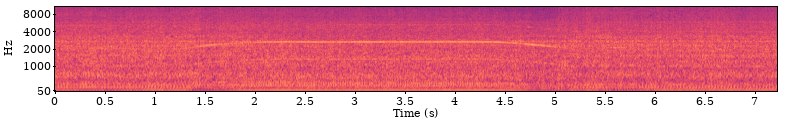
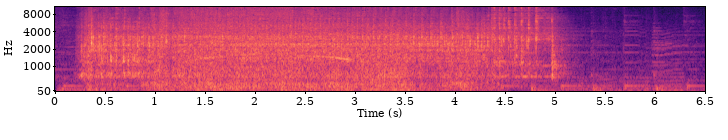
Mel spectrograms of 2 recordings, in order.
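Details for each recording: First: English Suffolk Super Colt vintage single-cylinder engine, clamped to a weed eater stand after manifold and ignition help, running after choke off: steady, even run, no misfire or knock, faint whistle rising briefly, exhaust fan in background; runs smooth without heavy vibration. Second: English Suffolk Super Colt small single-cylinder engine, choke being adjusted: fast, even rattle for a few seconds, then it suddenly cuts out and stalls, running longer with more choke; fuel feed suspected, not confirmed.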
